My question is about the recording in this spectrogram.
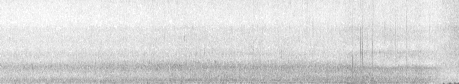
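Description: Shallow rocky stream rushing and burbling steadily over stones. A gust of wind hits the microphone right at the end.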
